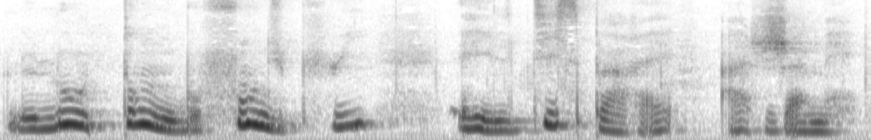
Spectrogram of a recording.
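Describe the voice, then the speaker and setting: A woman reading a children's story aloud with expressive, unhurried storytelling. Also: lowish voice.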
